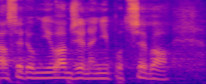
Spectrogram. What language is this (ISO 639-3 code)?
ces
